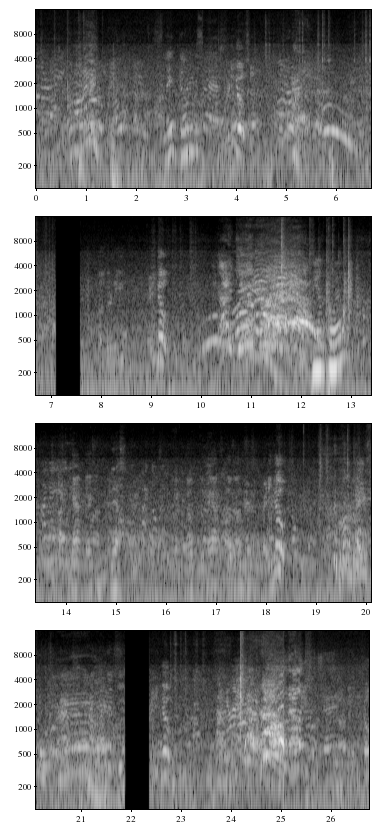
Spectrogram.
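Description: A crowd in a noisy room chatters and cheers.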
